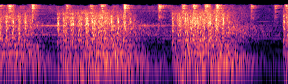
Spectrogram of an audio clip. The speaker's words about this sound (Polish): Usłyszałeś wystrzały.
